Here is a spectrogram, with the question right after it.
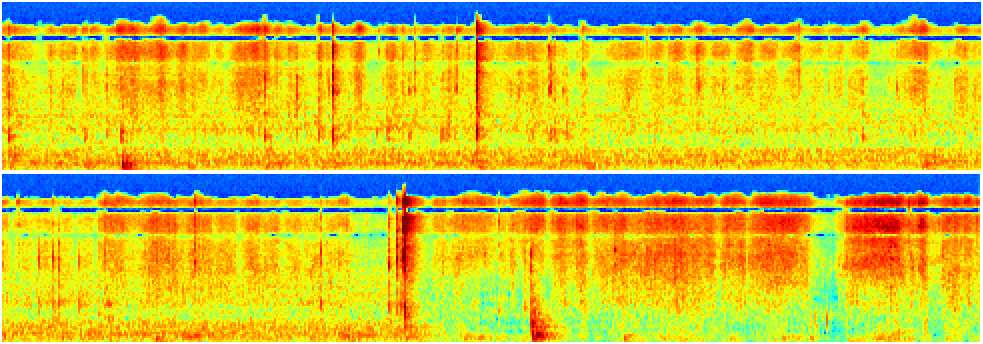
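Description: Gloved fingers rub and wipe a flat, thin white plastic triple toggle light switch wall plate, mounted on a textured wall, with a paper wipe. A steady soft scrubbing hiss runs throughout, broken by five short, sharp taps. The sound quiets briefly after the last tap before the rubbing resumes.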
